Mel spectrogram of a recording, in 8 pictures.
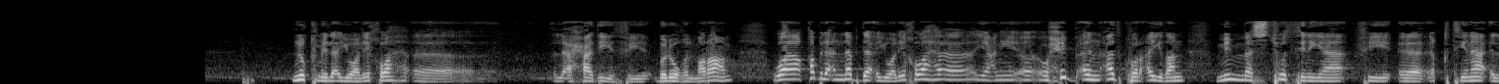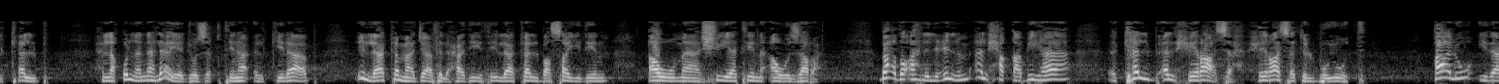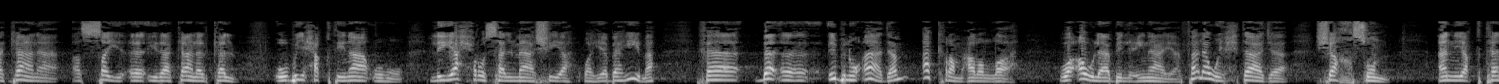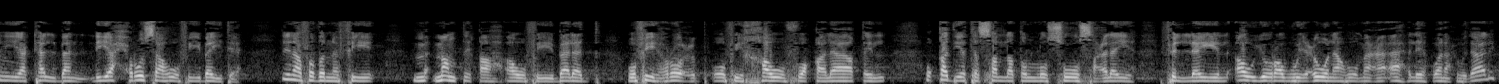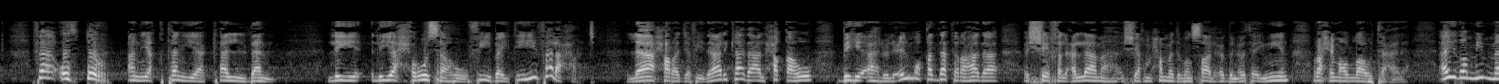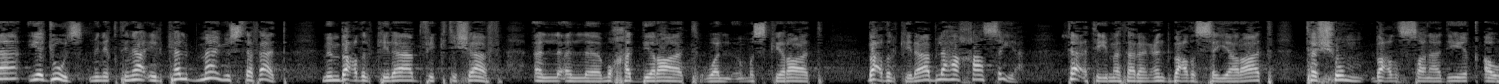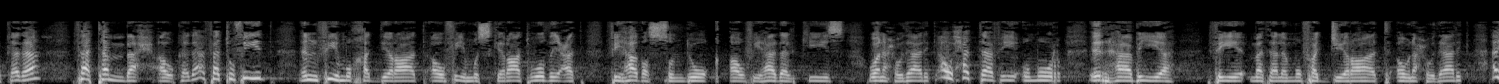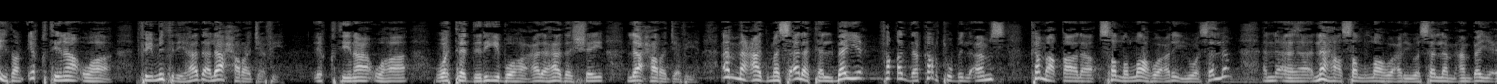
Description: تاريخ النشر ٢٧ ربيع الأول ١٤٤٦ هـ المكان: المسجد النبوي الشيخ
